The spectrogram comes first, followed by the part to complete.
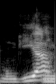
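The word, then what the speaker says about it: Munguía: it came to boxing absolutely big Canelo fight pronounce the name mongia Mia in mongia there you go it was a great fight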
